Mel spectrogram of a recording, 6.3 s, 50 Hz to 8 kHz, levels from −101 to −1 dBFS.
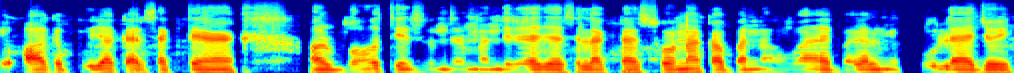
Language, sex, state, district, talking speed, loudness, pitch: Hindi, male, Bihar, Gaya, 245 wpm, -18 LUFS, 110 Hz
